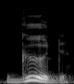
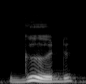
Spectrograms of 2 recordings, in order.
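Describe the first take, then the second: First: "Good" said firmly with the pitch falling; falling tune. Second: "good" said with the pitch lifting at the end; rising tune. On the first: Teacher modelling a word for students, "Good" falling. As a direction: drop the pitch on "Good" to close it. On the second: Teacher modelling a word for students, "good" rising. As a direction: let "good" rise as if the list goes on. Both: Shown as a demonstration. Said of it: "vocab drill, two takes".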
